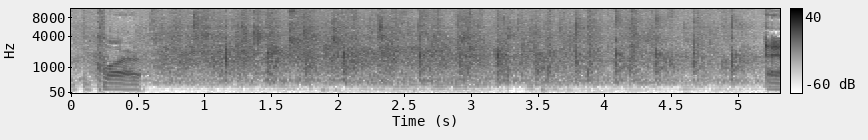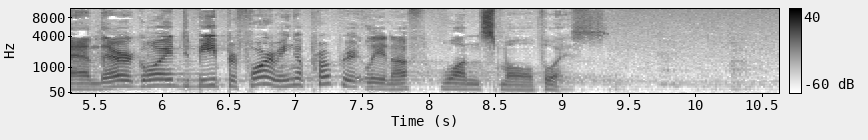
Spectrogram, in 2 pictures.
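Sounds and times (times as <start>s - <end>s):
audience applause for performers: 0.0s - 5.4s
speech: 0.2s - 0.7s, 5.2s - 9.3s.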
